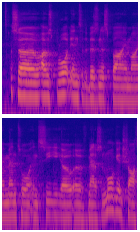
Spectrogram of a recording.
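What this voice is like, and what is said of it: British accent. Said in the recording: “the British thing, it goes a long way ... I'm a dude with an accent”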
